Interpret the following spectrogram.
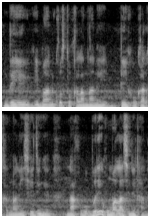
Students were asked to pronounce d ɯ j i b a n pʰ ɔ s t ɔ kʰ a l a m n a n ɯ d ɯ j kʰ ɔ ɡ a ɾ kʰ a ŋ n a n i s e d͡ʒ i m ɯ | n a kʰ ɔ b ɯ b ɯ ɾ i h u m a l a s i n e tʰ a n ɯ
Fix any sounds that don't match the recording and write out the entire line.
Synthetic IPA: d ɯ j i b a n kʰ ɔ s t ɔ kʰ a l a m n a n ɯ d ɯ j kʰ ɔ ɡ a ɾ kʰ a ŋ n a n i s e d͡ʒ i ŋ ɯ | n a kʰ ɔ b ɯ b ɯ ɾ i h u m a l a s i n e tʰ a n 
